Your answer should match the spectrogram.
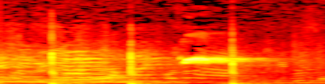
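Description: A volleyball bouncing on a concrete court: three sharp smacks a little over half a second apart, over the chatter of players and onlookers.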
